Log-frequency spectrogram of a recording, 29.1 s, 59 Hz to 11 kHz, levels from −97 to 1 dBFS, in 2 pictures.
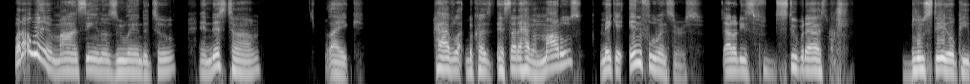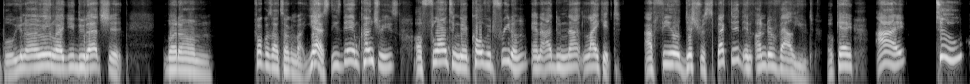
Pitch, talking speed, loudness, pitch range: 150 Hz, 140 wpm, -22 LUFS, 125-180 Hz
